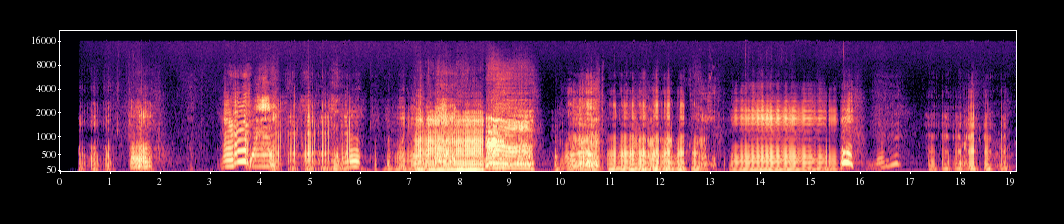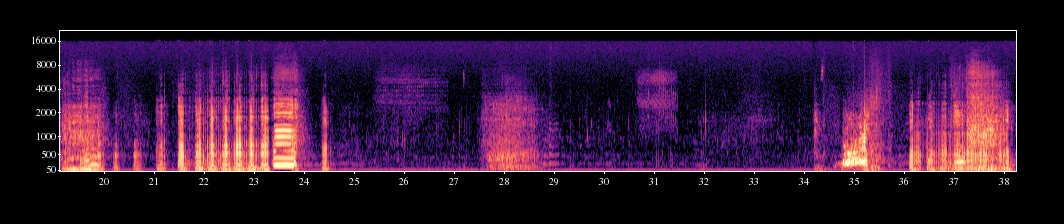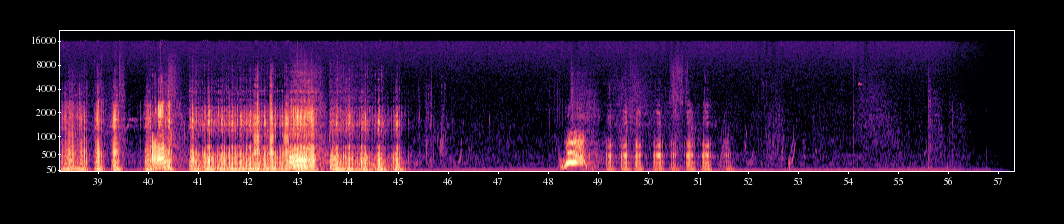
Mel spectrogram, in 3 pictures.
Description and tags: Virtahevot ääntelevät / Hippopotamus, hippos making sounds nearby in the river
Virtahevot ääntelevät joessa lähellä. Hiukan veden ääniä.
Paikka/Place: Sambia / Luangwan kansallispuisto/ Luangwa National Park
Aika/Date: 01.09.1976
Africa, Afrikka, Field-Rrecording, Virtahepo, Yleisradio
